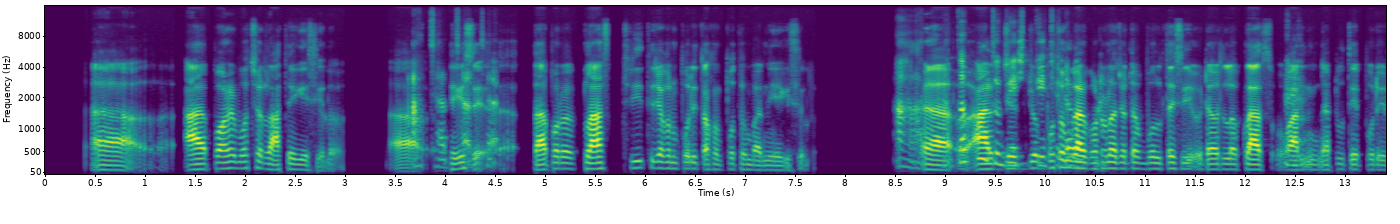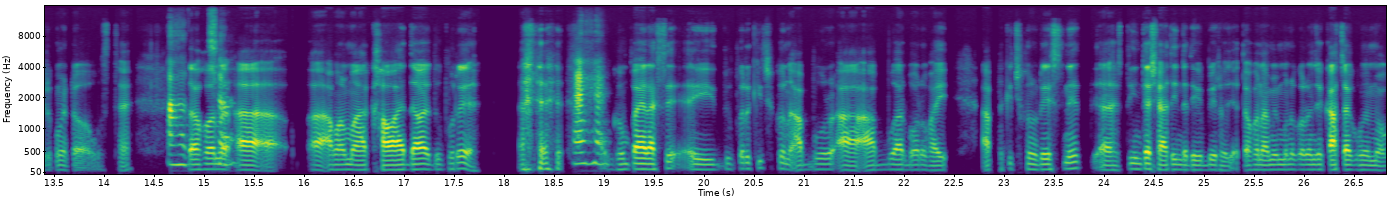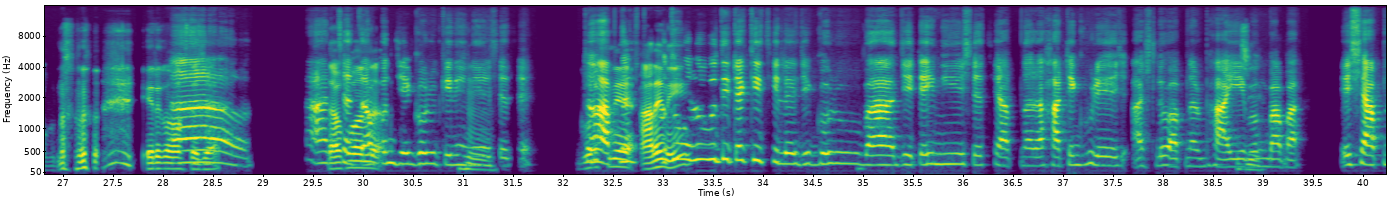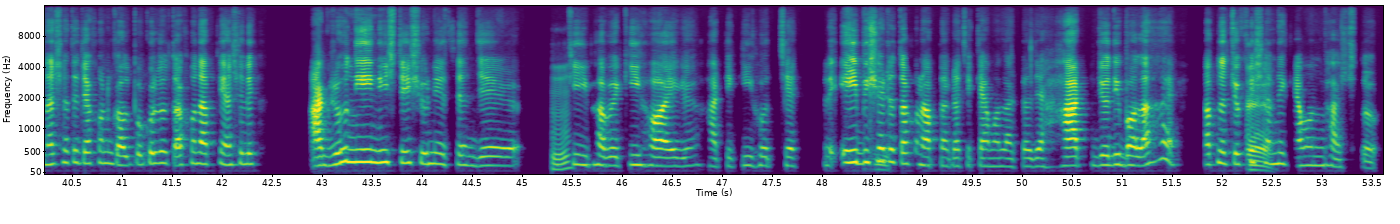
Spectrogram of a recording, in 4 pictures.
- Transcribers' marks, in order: tapping; chuckle; laugh; drawn out: "আও!"
- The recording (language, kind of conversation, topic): Bengali, podcast, নস্টালজিয়া মিডিয়ায় বারবার ফিরে আসে কেন?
